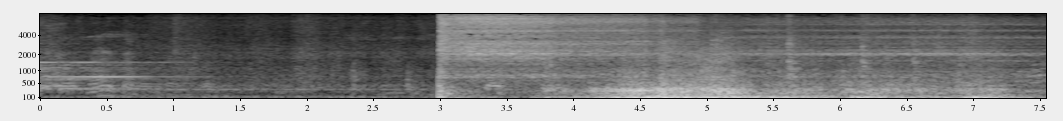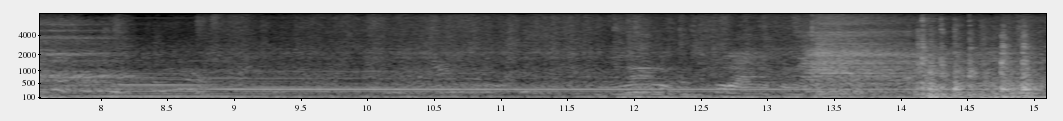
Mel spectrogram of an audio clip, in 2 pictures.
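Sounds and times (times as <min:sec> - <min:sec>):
electric train rumbling: 0:00.0 - 0:15.0
loud hiss: 0:03.0 - 0:05.4.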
